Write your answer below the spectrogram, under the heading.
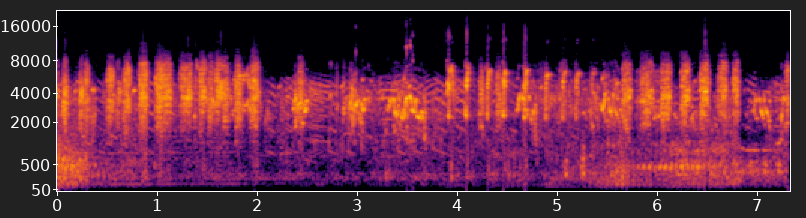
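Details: A flock of pet budgerigars chirping while eating food: dense, overlapping high chatter and warbled twitters, continuous with brief lulls, many birds calling at once.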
